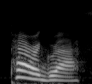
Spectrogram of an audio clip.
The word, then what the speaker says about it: paragraph: sound for example examples paragraph paragraph I do not say Para no paragraph in pH is silent we do not hear the sounds of P and H mishbinism the S sound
